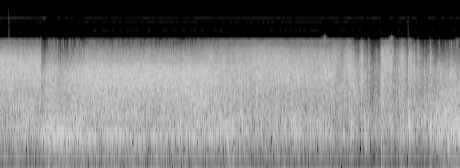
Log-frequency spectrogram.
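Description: Film sound effect of destruction: a loud, continuous rumble of blasts and crashing rubble, breaking into separate crashes near the end.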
